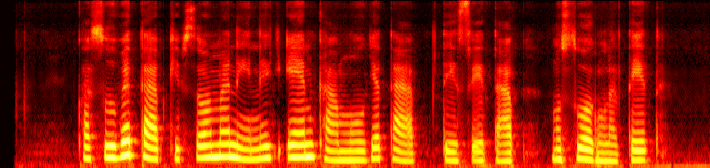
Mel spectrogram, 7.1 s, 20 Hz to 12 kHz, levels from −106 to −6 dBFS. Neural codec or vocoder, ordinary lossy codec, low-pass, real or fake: codec, 24 kHz, 3.1 kbps, DualCodec; none; none; fake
